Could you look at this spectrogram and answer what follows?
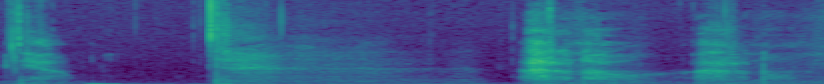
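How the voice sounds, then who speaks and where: There is noticeable background noise. Through it, a woman whispers very slowly. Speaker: ASMR creator. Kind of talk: ASMR whispered ramble to camera. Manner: whispered, soft-spoken, casual.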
